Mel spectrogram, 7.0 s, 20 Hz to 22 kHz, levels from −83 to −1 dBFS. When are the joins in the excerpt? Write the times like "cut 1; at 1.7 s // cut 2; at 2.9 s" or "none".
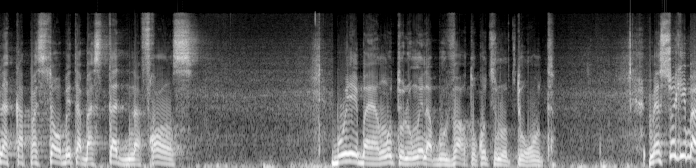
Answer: none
